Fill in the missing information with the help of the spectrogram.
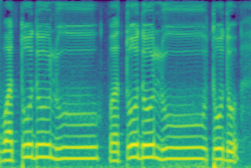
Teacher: दाल पे जज़म आ गया है, हिला के पढ़ रहे हैं। कलकला वाला हर्फ है।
